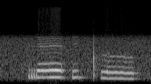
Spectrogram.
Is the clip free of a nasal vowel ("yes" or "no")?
yes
